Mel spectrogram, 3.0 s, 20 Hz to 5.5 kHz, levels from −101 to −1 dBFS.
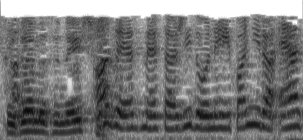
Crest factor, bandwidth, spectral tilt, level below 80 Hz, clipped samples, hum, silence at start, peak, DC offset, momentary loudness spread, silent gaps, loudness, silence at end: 12 dB; 4.3 kHz; -8.5 dB/octave; -44 dBFS; under 0.1%; none; 0 s; 0 dBFS; under 0.1%; 4 LU; none; -13 LUFS; 0 s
